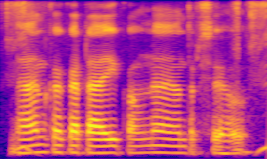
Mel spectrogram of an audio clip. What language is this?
Bhojpuri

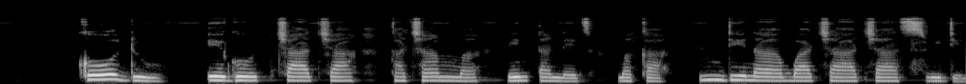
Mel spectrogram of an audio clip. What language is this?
Igbo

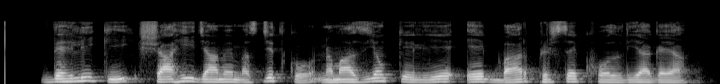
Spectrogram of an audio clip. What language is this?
Urdu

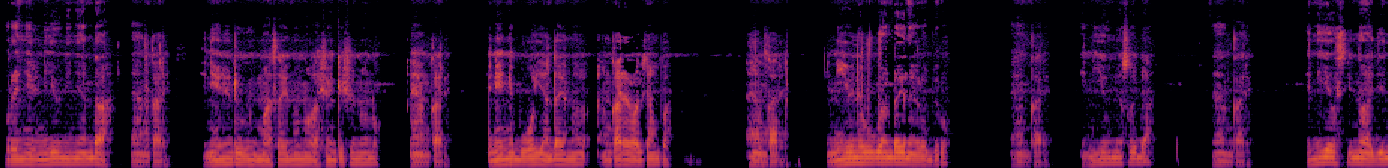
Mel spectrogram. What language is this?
Masai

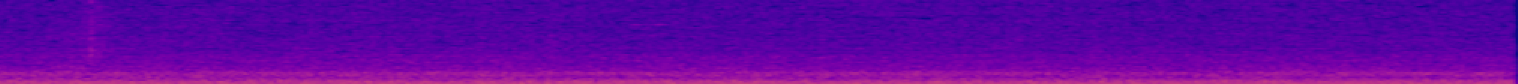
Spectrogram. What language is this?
English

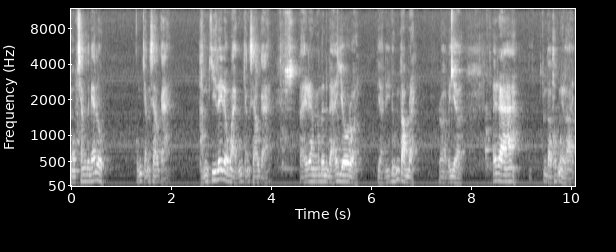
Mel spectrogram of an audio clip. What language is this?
Vietnamese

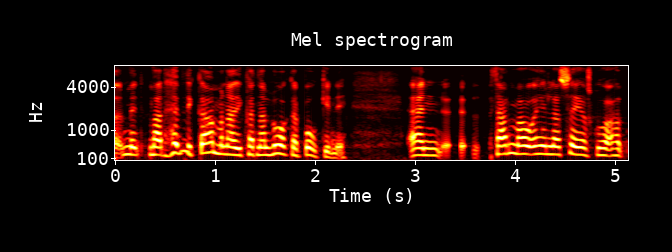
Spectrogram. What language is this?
Icelandic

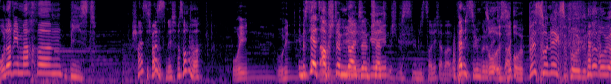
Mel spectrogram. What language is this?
German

